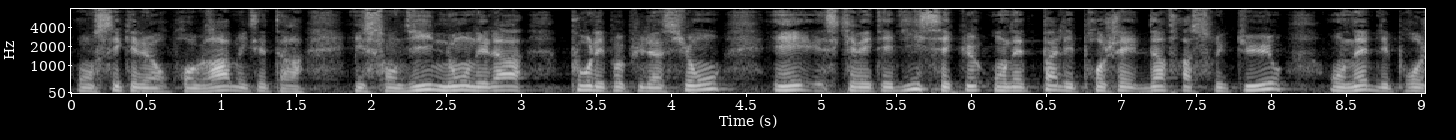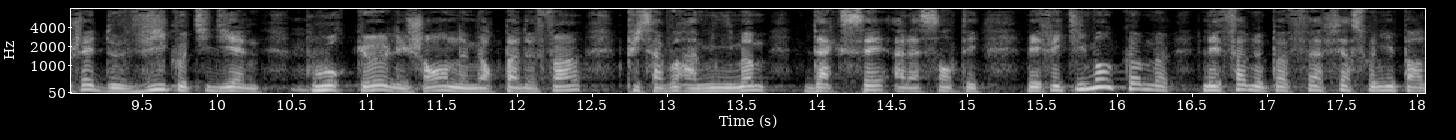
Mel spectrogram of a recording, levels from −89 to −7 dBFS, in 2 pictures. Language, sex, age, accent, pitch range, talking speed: French, male, 40-59, French, 120-150 Hz, 225 wpm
